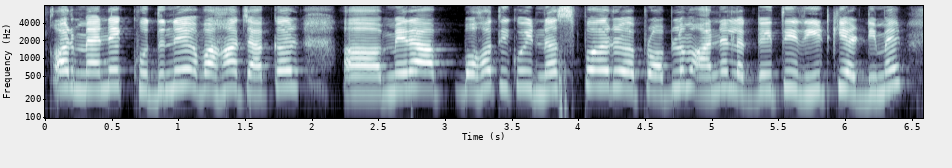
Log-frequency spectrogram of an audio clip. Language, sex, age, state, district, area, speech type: Hindi, female, 18-30, Rajasthan, Jodhpur, urban, spontaneous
